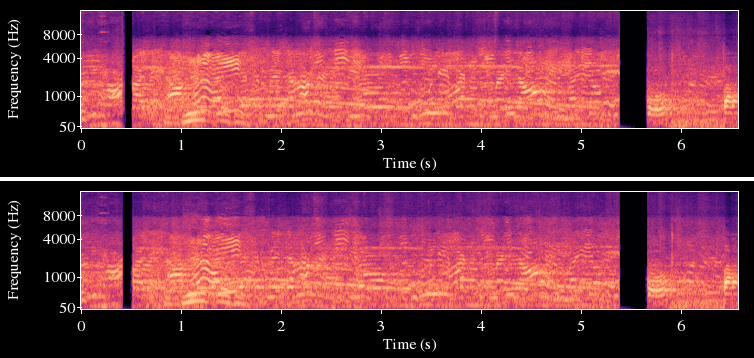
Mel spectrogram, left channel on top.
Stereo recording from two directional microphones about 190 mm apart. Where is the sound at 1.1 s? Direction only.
40° right (ahead or behind).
